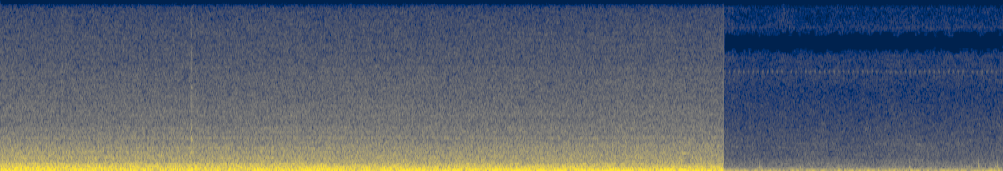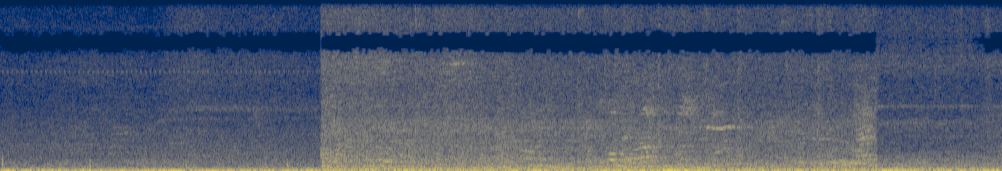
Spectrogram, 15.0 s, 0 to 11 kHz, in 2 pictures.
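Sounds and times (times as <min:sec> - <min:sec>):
tyre and wind rumble: 0:00.0 - 0:10.0
faint hiss: 0:05.4 - 0:15.0.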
